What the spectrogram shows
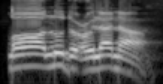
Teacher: قاف کو پر پڑھیں گے، قاف حروف مستعلیہ میں سے ہے۔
